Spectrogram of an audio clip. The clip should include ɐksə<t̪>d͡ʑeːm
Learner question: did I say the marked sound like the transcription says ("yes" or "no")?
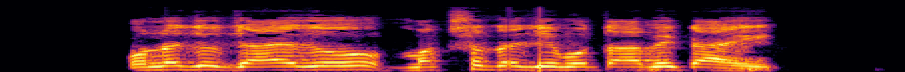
no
